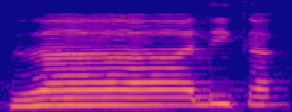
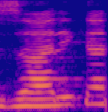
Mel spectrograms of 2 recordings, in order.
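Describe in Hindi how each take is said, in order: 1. पहला व्यंजन नरम th वाली आवाज़ है। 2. पहला व्यंजन कड़ी, गूंजती हुई z की आवाज़ है। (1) "ज़ की आवाज़ नहीं आनी चाहिए" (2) "देखिए मैं ज़ालिका नहीं कर रही"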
